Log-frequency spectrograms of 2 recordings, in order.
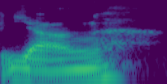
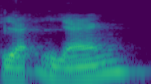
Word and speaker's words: Yang: Are you actually going to tell like people who intro you up, like phonetically spell your name so that they'll say Young instead of Yang?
